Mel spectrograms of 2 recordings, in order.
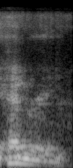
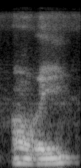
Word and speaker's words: Henri: I never know whether to say Henri or Henry. It's definitely Henry. Okay. You don't use the French pronunciation? I not really. I mean, when I'm in France, all my family in France call me Henri, but Uh-huh. over here it's Henry. Yeah. Any English-speaking countries is Henry.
